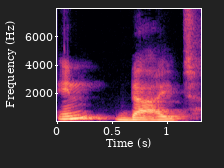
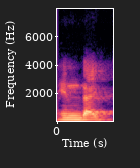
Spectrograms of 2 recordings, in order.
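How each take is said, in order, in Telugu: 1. "t" ముందు ఏ "k" ధ్వనీ ఉచ్చరించబడదు. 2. "t" ముందు ఒక "k" ధ్వని ఉచ్చరించబడుతుంది. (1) "సి సైలెంట్" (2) "అనకూడదు"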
